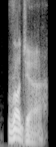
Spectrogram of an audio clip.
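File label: "roger", British English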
